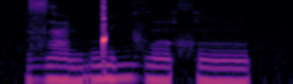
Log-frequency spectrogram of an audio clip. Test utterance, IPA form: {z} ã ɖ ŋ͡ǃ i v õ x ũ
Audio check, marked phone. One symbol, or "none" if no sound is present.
z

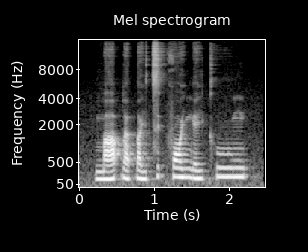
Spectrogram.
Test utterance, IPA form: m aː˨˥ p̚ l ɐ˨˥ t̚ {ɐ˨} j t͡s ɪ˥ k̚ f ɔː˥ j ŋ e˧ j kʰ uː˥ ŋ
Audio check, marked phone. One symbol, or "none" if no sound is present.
ɐ˨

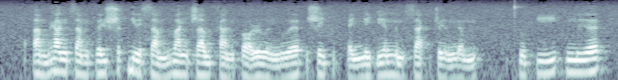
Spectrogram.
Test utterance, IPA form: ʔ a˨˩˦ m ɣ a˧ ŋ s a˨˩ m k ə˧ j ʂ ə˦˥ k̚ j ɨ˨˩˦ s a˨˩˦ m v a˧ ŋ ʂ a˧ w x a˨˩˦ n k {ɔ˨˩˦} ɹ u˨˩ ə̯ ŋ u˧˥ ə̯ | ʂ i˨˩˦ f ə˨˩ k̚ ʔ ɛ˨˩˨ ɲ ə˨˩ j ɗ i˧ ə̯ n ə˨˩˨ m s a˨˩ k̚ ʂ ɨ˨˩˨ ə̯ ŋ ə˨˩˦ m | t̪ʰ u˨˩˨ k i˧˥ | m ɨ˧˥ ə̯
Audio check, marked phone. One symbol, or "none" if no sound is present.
ɔ˨˩˦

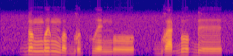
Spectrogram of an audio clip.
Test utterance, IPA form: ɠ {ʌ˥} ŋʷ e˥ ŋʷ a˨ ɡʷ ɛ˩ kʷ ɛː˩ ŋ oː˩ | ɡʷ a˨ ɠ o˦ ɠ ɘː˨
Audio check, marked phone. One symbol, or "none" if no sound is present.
ʌ˥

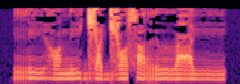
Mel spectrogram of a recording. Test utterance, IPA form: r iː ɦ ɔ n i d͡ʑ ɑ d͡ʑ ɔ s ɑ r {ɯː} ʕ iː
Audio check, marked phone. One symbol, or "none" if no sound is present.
ɯː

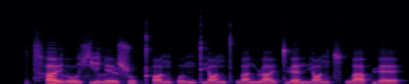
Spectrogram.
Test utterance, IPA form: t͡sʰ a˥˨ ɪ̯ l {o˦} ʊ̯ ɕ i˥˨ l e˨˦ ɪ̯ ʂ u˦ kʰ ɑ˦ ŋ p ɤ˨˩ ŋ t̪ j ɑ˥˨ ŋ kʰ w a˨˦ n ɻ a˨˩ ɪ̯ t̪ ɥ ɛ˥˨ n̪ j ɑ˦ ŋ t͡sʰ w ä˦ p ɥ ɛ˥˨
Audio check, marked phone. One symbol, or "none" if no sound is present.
o˦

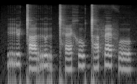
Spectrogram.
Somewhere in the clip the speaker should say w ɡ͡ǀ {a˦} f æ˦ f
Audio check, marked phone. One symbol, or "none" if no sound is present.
a˦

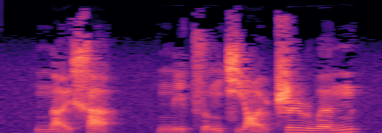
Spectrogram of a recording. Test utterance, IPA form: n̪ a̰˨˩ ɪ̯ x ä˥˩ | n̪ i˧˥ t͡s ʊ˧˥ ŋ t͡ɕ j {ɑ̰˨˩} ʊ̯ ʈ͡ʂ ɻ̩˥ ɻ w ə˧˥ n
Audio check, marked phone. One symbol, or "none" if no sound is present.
ɑ̰˨˩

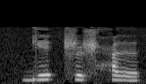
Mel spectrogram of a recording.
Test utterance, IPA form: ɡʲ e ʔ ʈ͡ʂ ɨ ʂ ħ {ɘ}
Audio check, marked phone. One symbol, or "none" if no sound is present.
ɘ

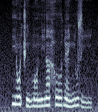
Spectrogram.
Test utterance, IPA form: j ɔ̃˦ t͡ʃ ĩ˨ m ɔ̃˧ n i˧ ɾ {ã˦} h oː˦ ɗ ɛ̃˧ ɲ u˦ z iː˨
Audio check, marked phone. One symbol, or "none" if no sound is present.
ã˦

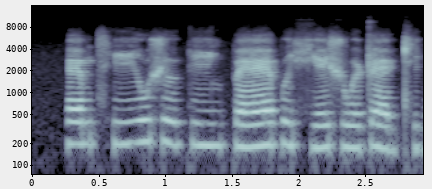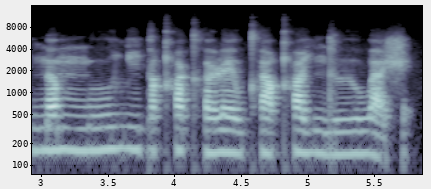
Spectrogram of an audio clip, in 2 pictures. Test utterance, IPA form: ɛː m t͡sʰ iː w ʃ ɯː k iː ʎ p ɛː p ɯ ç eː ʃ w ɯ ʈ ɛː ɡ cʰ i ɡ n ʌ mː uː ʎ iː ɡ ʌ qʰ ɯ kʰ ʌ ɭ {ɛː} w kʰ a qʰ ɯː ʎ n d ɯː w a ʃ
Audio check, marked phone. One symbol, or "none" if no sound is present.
ɛː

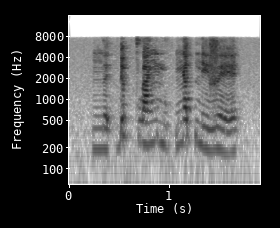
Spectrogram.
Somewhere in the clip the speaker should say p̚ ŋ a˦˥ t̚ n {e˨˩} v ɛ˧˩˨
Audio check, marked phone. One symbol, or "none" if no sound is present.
e˨˩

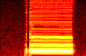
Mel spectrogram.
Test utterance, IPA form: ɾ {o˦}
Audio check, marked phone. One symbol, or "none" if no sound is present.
oː˦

